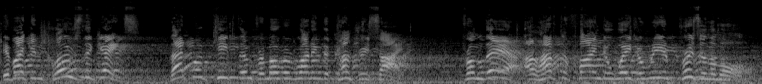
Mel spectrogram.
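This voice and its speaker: An actor playing a commanding, protective young royal in a video game, projecting urgently. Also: male voice, very high-pitched, moderate pace, noisy background. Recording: echoey, music behind.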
